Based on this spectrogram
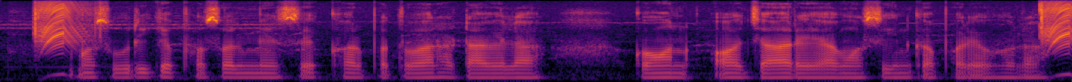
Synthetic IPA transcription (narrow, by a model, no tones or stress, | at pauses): məsuːɾikepʰəsəlmẽsḛkʰəɾpət̪waːɾɦəʈaːweːla | kɔːnɔːɾd͡ʒaːɾejaməsiːnkapə̰ɾjo̰ɦoːla̰ː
